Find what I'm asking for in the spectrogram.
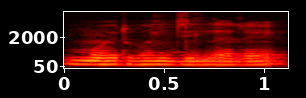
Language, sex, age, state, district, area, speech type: Odia, male, 18-30, Odisha, Mayurbhanj, rural, spontaneous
